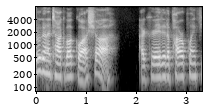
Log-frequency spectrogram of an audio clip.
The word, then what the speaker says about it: Gua Sha: It's pronounced Gua Sha.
